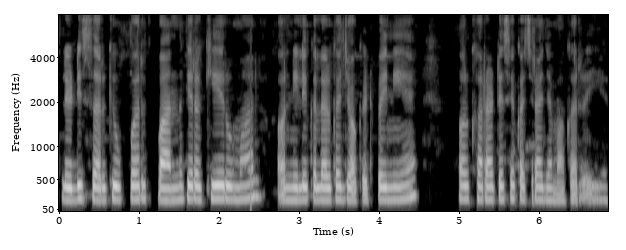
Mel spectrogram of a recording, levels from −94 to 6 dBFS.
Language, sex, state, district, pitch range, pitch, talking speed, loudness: Hindi, female, Maharashtra, Nagpur, 190-205 Hz, 195 Hz, 210 wpm, -24 LUFS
